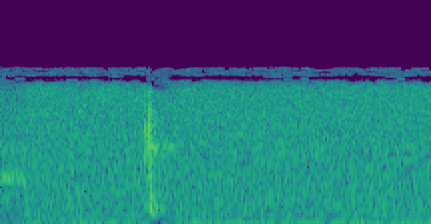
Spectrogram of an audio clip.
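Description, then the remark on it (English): A single sharp clock tick snaps out once over a steady background hiss, with no repeat and no voices. “The clock is ticking.”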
